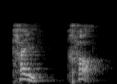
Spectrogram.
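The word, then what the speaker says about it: 大化: 들었던 기억이 날 겁니다 그 대화를 일본 발음으로는 타이카 즉 화 화가 카로 바람난 겁니다 초성 희이이 기역으로 비나는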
